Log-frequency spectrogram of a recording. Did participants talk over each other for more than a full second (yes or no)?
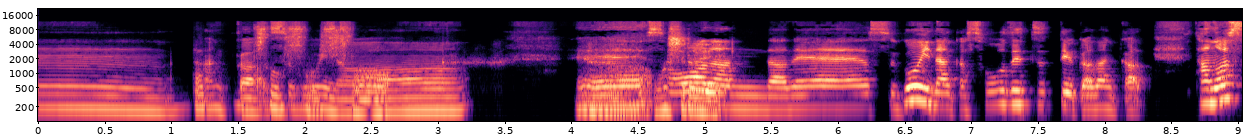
yes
